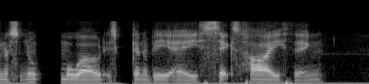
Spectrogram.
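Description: Audio carried over a call link with nothing above 8 kHz, consistent with G.722. There are two call audio freezes, at 0.35–0.63 s and 1.19–1.35 s, where the sound trails into a fading buzz and then resumes intact, likely from delayed packets draining the jitter buffer.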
